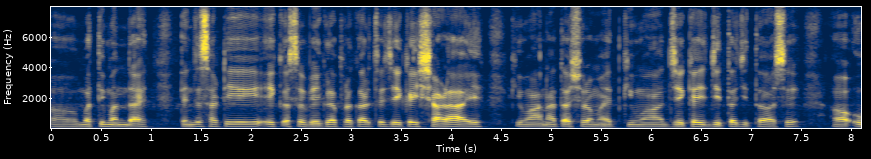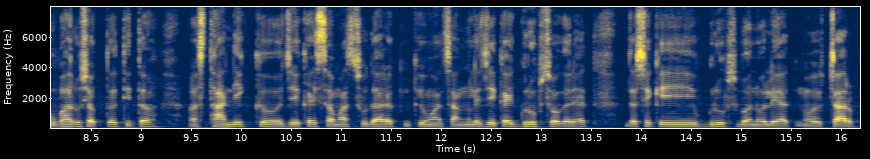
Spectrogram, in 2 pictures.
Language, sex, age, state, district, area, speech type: Marathi, male, 30-45, Maharashtra, Akola, rural, spontaneous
